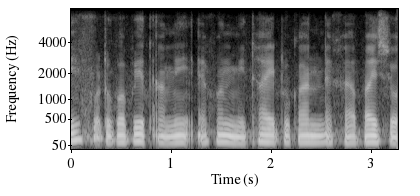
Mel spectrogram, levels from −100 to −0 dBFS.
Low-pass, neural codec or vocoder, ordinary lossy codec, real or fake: 7.2 kHz; codec, 16 kHz, 4 kbps, FunCodec, trained on Chinese and English, 50 frames a second; Opus, 24 kbps; fake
